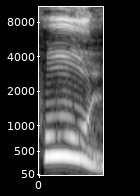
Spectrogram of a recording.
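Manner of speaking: फूल loud, high, ऊ held long; pronunciation demo. Shown as a demonstration. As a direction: stretch the ऊ in फूल. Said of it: "कैसे उच्चारण करना है".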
